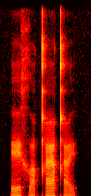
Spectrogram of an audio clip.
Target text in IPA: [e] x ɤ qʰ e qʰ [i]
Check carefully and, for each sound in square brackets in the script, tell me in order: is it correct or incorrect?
correct, incorrect: e

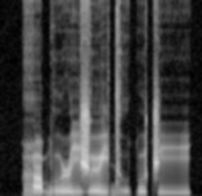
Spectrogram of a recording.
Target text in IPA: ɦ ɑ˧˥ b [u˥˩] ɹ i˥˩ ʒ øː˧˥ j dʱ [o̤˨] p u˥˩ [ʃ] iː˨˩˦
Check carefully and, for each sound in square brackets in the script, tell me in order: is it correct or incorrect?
incorrect: u˥˧, correct, incorrect: t͡ʃ

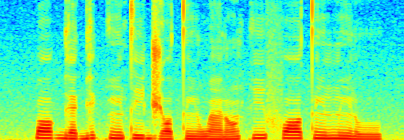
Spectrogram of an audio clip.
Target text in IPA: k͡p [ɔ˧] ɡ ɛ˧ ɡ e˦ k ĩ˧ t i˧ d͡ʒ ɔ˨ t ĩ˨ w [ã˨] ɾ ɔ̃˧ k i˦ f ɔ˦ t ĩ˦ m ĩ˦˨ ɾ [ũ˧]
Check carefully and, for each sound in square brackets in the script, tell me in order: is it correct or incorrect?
incorrect: ɔ˦, correct, incorrect: u˧

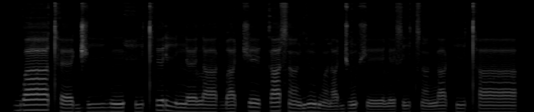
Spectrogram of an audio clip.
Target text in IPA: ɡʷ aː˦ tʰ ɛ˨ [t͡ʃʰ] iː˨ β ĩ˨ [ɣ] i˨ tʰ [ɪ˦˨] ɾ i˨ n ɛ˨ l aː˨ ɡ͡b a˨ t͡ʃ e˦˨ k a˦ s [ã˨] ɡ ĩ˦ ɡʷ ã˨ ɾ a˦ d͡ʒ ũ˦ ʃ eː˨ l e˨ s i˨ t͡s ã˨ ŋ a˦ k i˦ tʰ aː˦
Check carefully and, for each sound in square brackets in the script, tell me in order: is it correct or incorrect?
incorrect: d͡ʒ, incorrect: h, incorrect: ɪ˦, correct

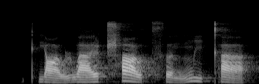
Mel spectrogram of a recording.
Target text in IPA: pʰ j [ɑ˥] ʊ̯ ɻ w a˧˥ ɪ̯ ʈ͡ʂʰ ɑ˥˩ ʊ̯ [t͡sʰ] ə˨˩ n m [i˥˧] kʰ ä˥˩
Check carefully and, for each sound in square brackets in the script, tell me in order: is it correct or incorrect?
incorrect: ɑ˨˩, correct, correct

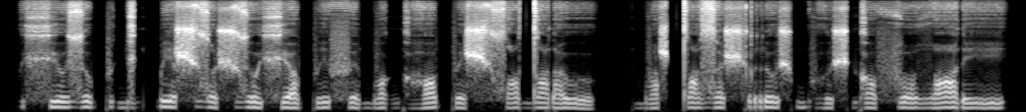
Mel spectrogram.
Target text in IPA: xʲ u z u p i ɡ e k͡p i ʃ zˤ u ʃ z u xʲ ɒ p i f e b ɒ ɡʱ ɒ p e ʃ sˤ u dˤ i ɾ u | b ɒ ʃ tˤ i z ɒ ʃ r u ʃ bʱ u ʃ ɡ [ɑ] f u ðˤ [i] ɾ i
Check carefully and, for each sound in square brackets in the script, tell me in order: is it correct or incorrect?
incorrect: ɒ, correct

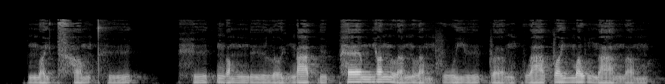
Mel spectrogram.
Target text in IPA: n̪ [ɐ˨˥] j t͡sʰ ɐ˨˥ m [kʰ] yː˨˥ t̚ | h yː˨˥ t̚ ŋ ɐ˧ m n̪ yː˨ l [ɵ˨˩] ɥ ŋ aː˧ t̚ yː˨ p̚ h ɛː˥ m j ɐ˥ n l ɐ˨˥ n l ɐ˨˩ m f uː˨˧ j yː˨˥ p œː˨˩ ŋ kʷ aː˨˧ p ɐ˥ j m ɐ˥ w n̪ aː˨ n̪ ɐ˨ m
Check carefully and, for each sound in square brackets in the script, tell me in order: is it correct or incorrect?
incorrect: ɐ˨˩, incorrect: t̪ʰ, correct

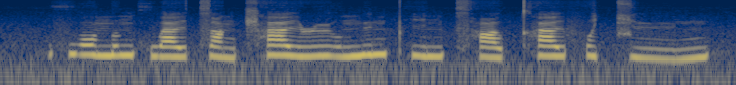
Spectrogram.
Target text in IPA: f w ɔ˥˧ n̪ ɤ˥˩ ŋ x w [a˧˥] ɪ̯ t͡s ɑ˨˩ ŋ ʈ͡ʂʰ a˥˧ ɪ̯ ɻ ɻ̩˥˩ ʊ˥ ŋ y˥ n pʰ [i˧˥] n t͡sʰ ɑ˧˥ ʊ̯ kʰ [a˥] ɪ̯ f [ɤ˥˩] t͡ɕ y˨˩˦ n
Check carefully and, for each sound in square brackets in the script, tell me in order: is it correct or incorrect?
correct, correct, correct, correct

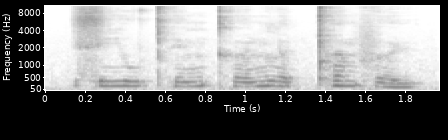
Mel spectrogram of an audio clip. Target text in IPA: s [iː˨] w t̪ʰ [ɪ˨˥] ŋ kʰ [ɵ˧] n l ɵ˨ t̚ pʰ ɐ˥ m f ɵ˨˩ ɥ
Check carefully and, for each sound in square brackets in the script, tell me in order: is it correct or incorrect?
correct, correct, incorrect: ɵ˨˥

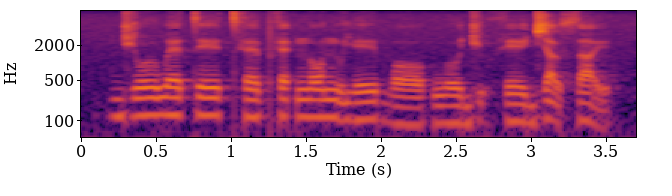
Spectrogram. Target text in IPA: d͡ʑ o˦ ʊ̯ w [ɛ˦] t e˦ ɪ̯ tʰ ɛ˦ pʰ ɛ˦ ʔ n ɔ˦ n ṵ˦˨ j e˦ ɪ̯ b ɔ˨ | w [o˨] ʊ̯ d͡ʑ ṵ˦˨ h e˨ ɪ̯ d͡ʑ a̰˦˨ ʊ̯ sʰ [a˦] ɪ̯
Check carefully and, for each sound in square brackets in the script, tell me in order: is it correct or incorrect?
correct, correct, incorrect: a̰˦˨

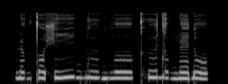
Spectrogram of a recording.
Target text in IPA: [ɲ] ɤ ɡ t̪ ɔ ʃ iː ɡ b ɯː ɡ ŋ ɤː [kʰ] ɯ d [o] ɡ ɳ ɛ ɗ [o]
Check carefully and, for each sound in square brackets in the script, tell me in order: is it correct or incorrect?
incorrect: ɳ, correct, incorrect: ɤ, correct

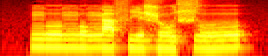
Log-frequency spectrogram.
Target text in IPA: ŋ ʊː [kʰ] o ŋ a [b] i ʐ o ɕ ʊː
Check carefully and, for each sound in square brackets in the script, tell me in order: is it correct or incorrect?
incorrect: ŋ, incorrect: f

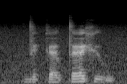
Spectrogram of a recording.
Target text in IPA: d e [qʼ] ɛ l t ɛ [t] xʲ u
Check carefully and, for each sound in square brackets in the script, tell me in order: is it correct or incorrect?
incorrect: k, incorrect: none

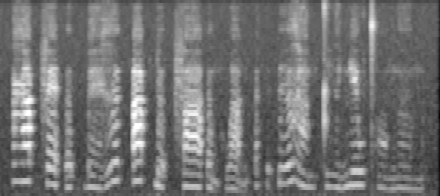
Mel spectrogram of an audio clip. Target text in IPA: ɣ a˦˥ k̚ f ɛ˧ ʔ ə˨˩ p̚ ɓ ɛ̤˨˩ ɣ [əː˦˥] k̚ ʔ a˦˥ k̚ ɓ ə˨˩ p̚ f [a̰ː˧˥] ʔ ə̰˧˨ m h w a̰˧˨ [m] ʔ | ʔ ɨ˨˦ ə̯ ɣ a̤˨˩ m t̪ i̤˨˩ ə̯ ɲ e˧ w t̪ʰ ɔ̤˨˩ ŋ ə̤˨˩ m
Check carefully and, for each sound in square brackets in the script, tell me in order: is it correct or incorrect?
correct, incorrect: aː˧, incorrect: n

